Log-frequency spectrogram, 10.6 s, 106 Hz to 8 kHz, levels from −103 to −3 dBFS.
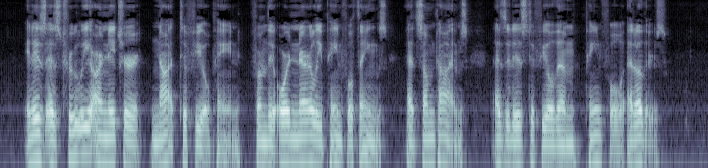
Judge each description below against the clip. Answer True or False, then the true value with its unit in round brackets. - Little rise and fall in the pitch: True (2.1 semitones)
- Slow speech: False (150 wpm)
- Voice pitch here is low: True (110 Hz)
